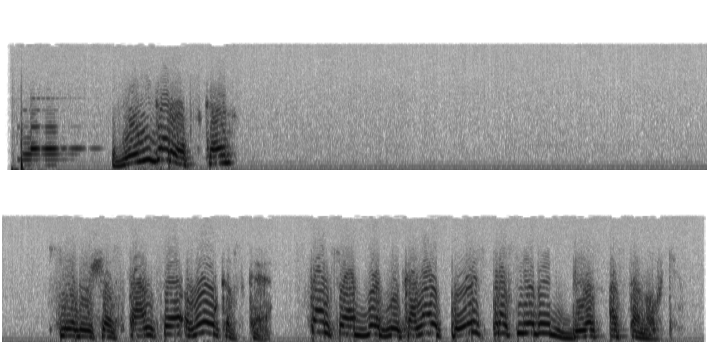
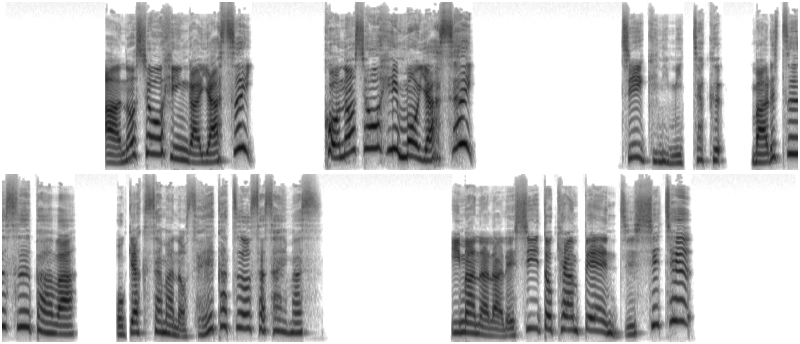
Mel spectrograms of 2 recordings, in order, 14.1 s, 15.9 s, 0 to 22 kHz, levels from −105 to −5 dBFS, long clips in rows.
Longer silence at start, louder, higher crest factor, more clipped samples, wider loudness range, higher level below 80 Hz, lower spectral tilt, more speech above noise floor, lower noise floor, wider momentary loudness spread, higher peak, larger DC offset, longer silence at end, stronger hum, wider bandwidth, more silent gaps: second, 0.1 s vs 1.05 s; first, -14 LUFS vs -19 LUFS; about the same, 16 dB vs 20 dB; neither; about the same, 8 LU vs 7 LU; first, -38 dBFS vs -86 dBFS; first, -9.5 dB/octave vs -2 dB/octave; second, 34 dB vs 65 dB; second, -47 dBFS vs -84 dBFS; second, 8 LU vs 12 LU; about the same, 0 dBFS vs 0 dBFS; first, 0.4% vs under 0.1%; second, 0.35 s vs 1.1 s; neither; second, 8 kHz vs over 20 kHz; neither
